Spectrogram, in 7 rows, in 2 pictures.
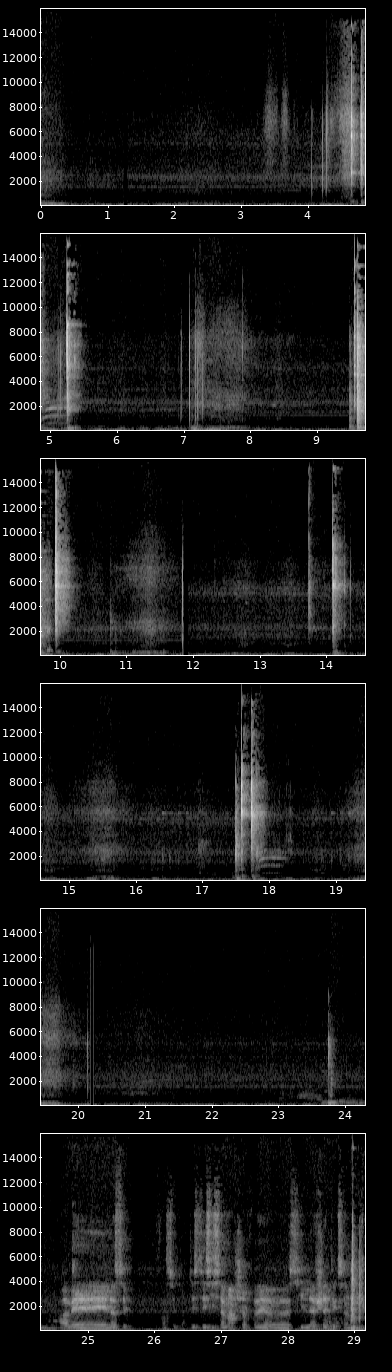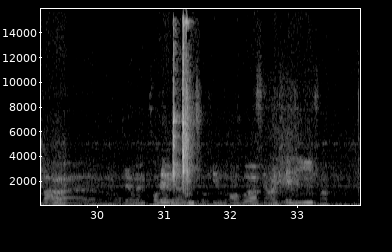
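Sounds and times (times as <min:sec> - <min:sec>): sharp clicks and metallic clacks: 0:09.5 - 0:10.2.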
